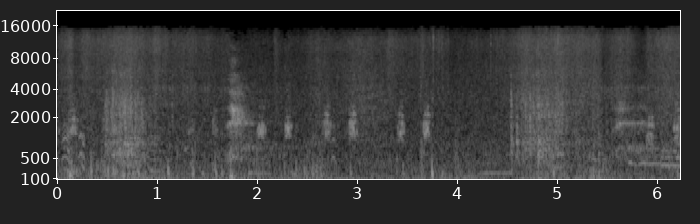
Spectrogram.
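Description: Loose straw rustling as it is pulled and packed around the base of a chicken coop, with a run of about eight short poultry calls in the middle.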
